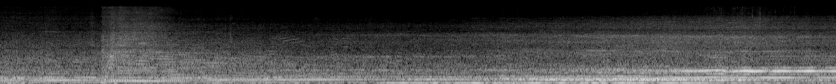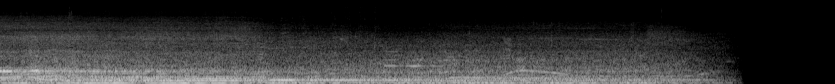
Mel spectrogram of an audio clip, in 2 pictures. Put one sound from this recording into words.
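Sports car engines roar loudly as cars speed past one after another.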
